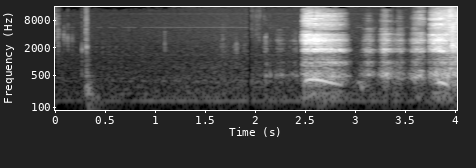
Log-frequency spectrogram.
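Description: A woman sobbing: after about two seconds of quiet, a sudden gasping cry halfway through, followed by shorter breathy sobs.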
